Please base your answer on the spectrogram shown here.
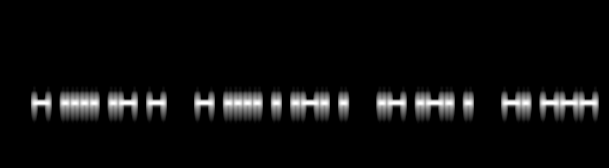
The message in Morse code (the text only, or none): THAT THERE ARE NO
